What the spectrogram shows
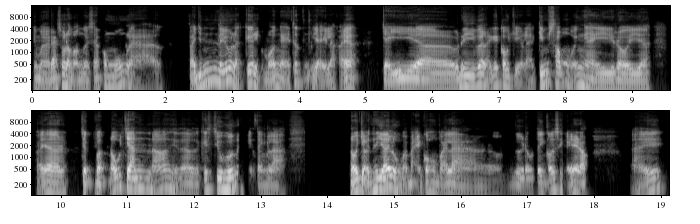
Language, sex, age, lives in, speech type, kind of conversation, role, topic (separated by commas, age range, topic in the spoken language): Vietnamese, male, 25-29, Vietnam, conversation, advice, advisor, Bạn có dự định nghỉ hưu sớm nhưng lo sợ mất mục đích sống và nguồn thu nhập không?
